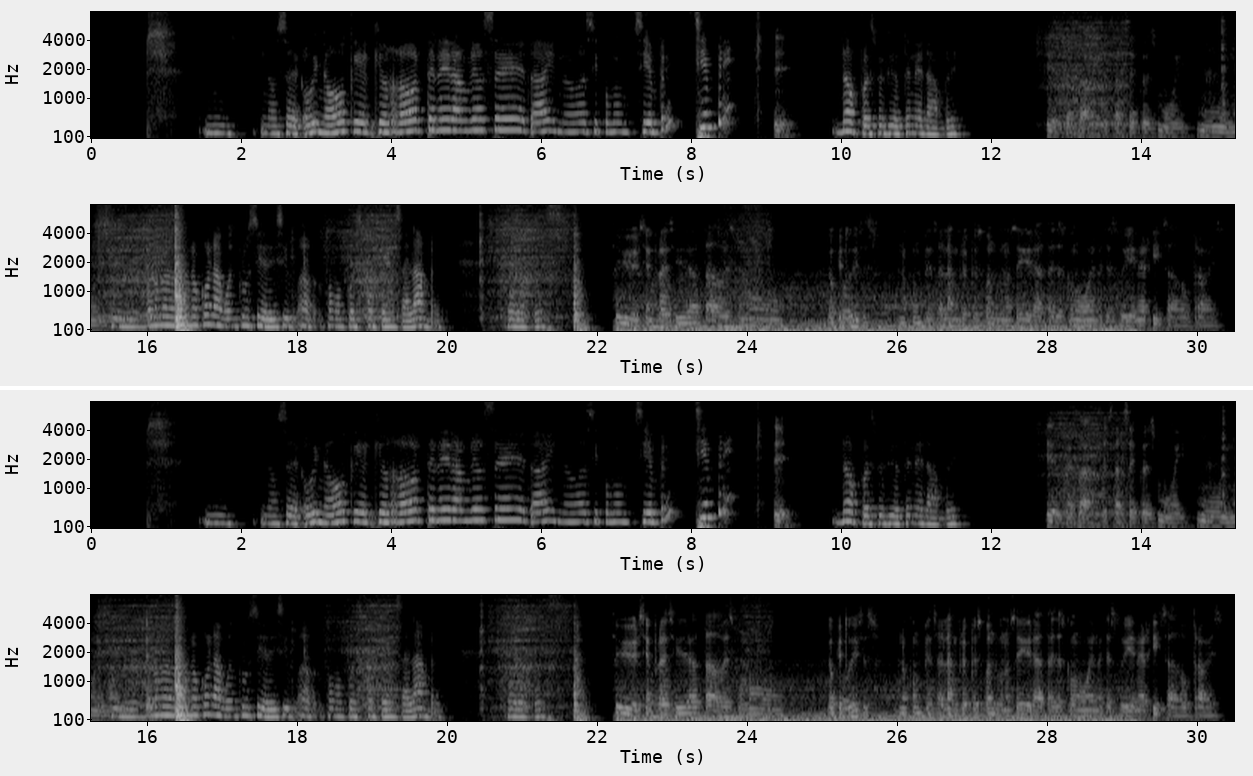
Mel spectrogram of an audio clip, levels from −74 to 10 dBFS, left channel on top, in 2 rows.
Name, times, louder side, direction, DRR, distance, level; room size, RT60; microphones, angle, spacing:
voice 1, 0.7-1.1 1.5-1.9 2.3-7.7 8.1-8.5 8.8-8.9 9.9-11.5 15.3-19.9 20.2-20.3 20.8-21.6 22.7-23.1 23.7-23.9 25.2-25.5, left 1 dB, 30° left, 7 dB, 0.5 m, -33 dB
sound 1, 12.6-13.9 15.1-16.9 17.9-19.4 20.4-21.8 23.5-24.3, left 1 dB, 80° left, 1.9 m, -33 dB
voice 2, 12.7-16.2 22.2-24.5 25.1-30.3, right 2 dB, 40° right, 3 dB, 0.9 m, -39 dB
sound 2, 22.2-29.2, equal, 50° left, 1.0 m, -35 dB
4.3 x 3.1 x 3.0 m, 0.27 s
head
